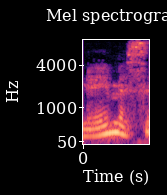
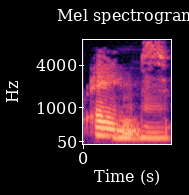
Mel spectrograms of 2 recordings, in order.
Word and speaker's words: Amis: or Ames, mm-hmm. if I'm mispronouncing it American-wise, right? Yeah. How do you pronounce it? Ames? – I say it Amis. I think it's Amis. – Okay.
